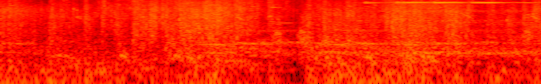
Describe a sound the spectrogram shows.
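Swords clash and strike in a battle.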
